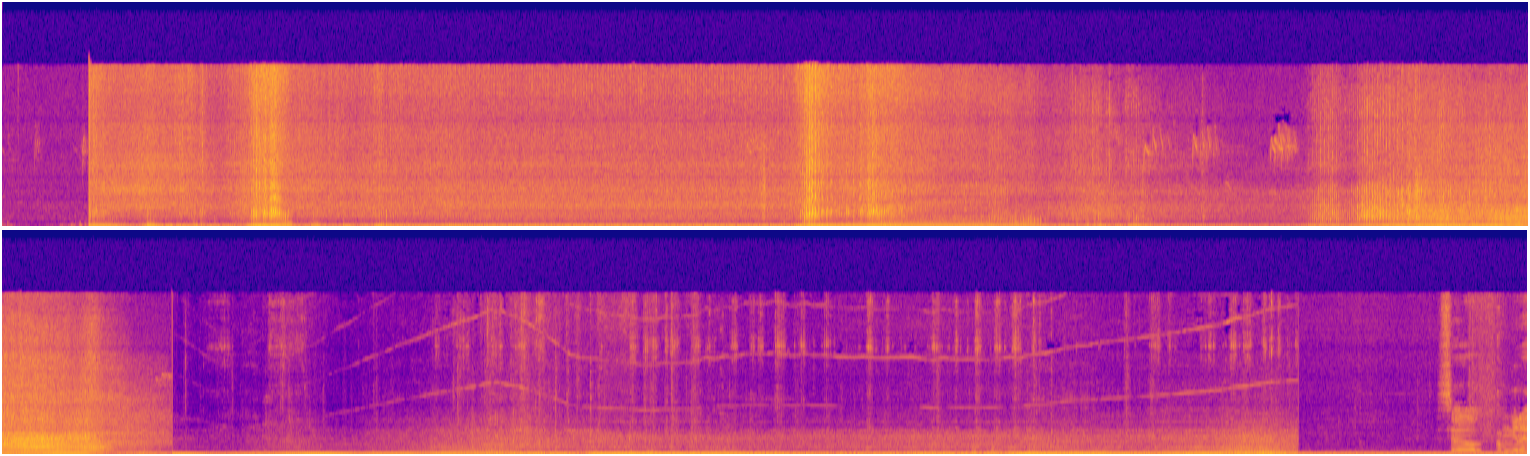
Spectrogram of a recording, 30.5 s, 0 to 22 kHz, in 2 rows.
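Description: Porsche 911 (997) flat-six breathing through a Fabspeed Supercup exhaust, a free-flowing track-use exhaust that replaces the factory mufflers. It starts up about a second in and settles to idle, then is revved several times, the pitch rising and falling. It is then driven off, the pitch climbing as it accelerates.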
